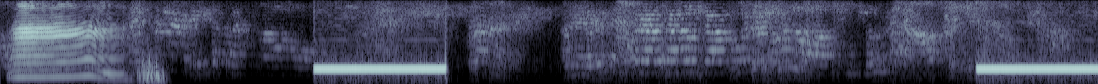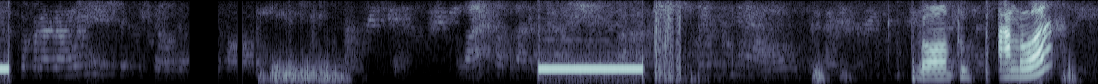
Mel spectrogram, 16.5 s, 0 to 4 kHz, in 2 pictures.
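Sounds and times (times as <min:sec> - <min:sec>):
speech: 0:00.1 - 0:01.2, 0:15.2 - 0:16.4
telephone ringback tone while call connects: 0:02.4 - 0:03.4, 0:07.3 - 0:08.3, 0:12.3 - 0:13.1.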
